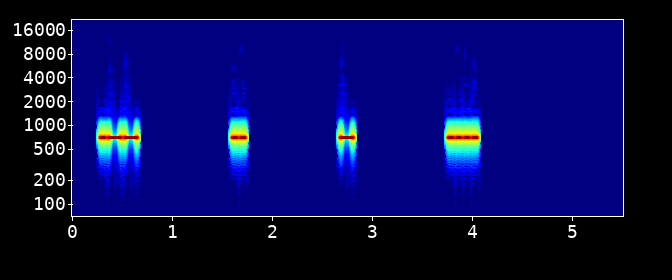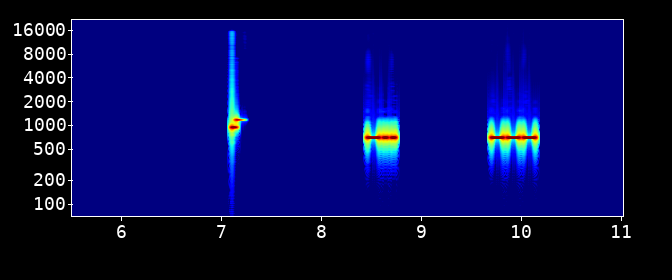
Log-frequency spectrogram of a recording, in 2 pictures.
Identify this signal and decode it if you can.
Morse code, heard as a keyed tone, about 29 wpm, spaced as for 8 wpm, 690 Hz. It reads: WITH DO
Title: 8x Character Spacing - Top 300 Words - 30wpm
